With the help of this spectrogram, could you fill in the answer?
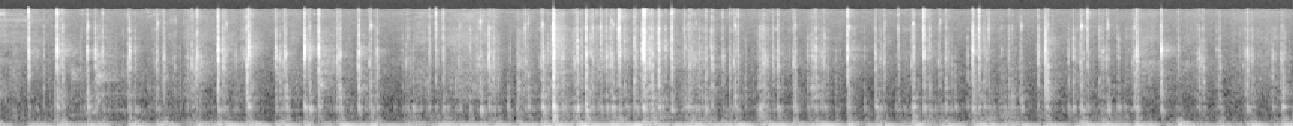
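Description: Fingertips and nails tap rapidly across the keys of a black plastic computer keyboard, producing a continuous run of short, crisp clicks with bright edges. A steady low hum sits underneath the typing throughout.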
